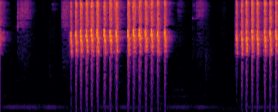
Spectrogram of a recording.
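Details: Cucak cungkok singing in the full 'tembakan' masteran style: quick runs of dry, staccato rattling notes in bursts under a second long. A faint low hum sits underneath.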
